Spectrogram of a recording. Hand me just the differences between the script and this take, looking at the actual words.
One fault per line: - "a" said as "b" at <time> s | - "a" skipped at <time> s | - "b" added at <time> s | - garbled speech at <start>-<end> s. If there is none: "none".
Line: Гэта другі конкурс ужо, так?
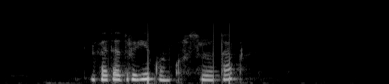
none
